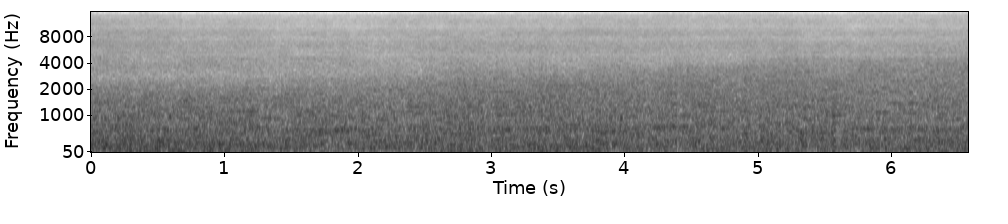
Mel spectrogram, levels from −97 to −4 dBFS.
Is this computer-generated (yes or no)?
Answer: yes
